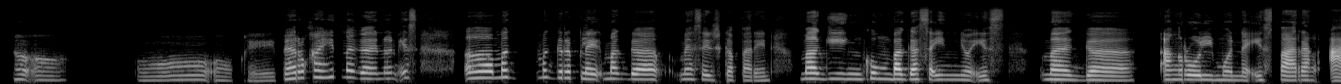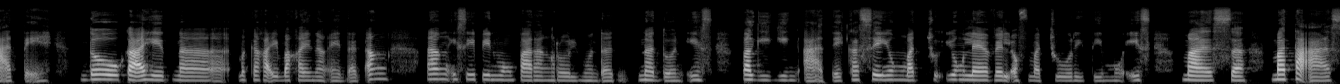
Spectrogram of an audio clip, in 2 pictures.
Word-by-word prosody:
Oo, 205 -3 -7 0.7
oh, 200 +4 -8 0.3
okey. 170 +1 -14
Pero 270 +4 +2
kahit 330 +2 -1
na 325 - +3
ganon 265 -2 -1
is, 305 +2 -5 0.5
ah, 300 +2 +5
mag 335 +1 +2 0.2
mag-reply, 295 -5 0
mag 260 0 -2
ah, 230 -1 +6 0.2
message 235 -4 -4
ka 200 -1 -5
pa 190 -2 -4
rin. 180 +1 -8 0.3
Maging 255 -2 +2
kumbaga 245 -3 +5
sa 235 - 0
inyo 215 -1 -4
is, 200 0 -6 0.4
mag 225 -3 +3
ah, 195 -2 +2 0.2
ang 225 0 +3
role 215 -1 +2
mo 205 0 -2
na 195 -2 -4
is 205 +1 -6
parang 205 0 +3 0.2
ate, 170 0 +1 0.2
though 225 0 +3
kahit 205 0 +6
na, 185 -3 -2 0.2
magkakaiba 195 -2 -3
kayo 190 -1 -5
ng 180 -1 -7
edad 160 -1 -9
ang 250 +2 0 0.4
ang 245 -1 +2
isipin 230 -2 -6
mong 200 -1 -8
parang 190 -1 -1
role 180 -1 -8
mo 180 -1 -12
na 170 0 -6 0.2
na 210 0 -1
dun 175 -3 -7
is 205 +3 -8 0.3
pagiging 200 -3 0
ate. 165 +1 -3
Kasi 210 +2 -1
'yong 210 - -9
matu 195 -1 -4
'yong 220 -1 -3
level 200 -2 +1
of 185 - -4
maturity 175 0 -9
mo 175 0 -14
is 200 +1 -6 0.3
mas 195 -3 +5 0.5
mataas 220 -6 +5
205 Hz, 140 wpm, -25 LUFS, 190-235 Hz, 0.7 s, ah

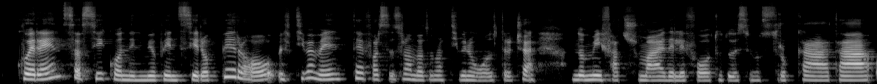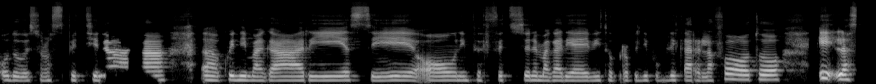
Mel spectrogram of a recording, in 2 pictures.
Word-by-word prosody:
coerenza, 255 +9 +4
sì, 260 -1 -4
con 215 -3 0
il 195 0 -1
mio 200 0 +2
pensiero, 200 -1 +1
però 275 - +1
ultimamente 245 +1 -2
forse 225 -3 -6
sono 240 -1 -5
andata 205 -1 -4
un 210 - -5
attimino 205 -2 -5
oltre, 185 +2 -7
cioè - - -1 0.4
non 210 -1 +1
mi 210 0 +3
faccio 195 0 -7
mai 185 0 +2
delle 185 0 -2
foto 185 +1 -5
dove 185 -1 -5
sono 190 0 -11
struccata 195 0 +2
o 200 - -2
dove 180 -2 -3
sono 180 0 -9
spettinata, 205 +1 +1 0.3
uhm, 195 -2 0
quindi 200 0 +2
magari 190 +1 +1
se 190 0 0
ho 185 +2 0
un'imperfezione, 190 +1 -5
magari 185 0 -1
evito 180 +1 -2
proprio 190 +1 -10
di 195 - -5
pubblicare 190 -1 -4
la 185 +1 -3
foto 220 0 +3 0.3
e 285 -2 +6
la 230 - +8
sta 230 0 -7
195 Hz, 150 wpm, -23 LUFS, 190-210 Hz, 0.4 s, la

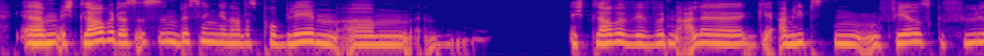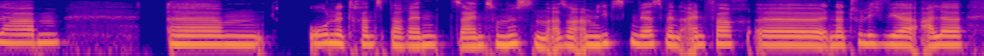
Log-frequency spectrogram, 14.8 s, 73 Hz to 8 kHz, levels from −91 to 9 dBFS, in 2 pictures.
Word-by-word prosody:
Ähm, 220 +1 +6
ich 225 0 -2
glaube, 250 +5 +5
das 220 0 +1
ist 235 +2 -2
'n 245 -1 0
bisschen 245 +1 -1
genau 220 -1 0
das 220 0 -6
Problem. 220 -1 +2
Ähm. 195 0 -1 1.2
Ich 210 -1 -5
glaube, 220 0 +2
wir 205 -1 -1
würden 220 0 -2
ge - - -7
alle 215 -1 0 0.2
am 205 - +1
liebsten 210 -3 -1
'n - - -5
faires 225 +4 -1
Gefühl 225 +3 -2
haben, 225 +1 -1 0.8
ähm, 200 -1 +2 0.3
ohne 215 -1 +2
transparent 195 0 -3
sein 175 +1 0
zu 200 - -2
müssen. 200 -4 +1
Also 180 +2 -1
am 195 +2 0
liebsten 220 +4 -1
wär's, 205 +1 0
wenn 195 -2 +1
einfach, 205 +3 -2
äh, 195 -2 +3
natürlich 200 +2 -2
wir 195 -2 +1
alle 195 +1 +2
210 Hz, 160 wpm, -25 LUFS, 195-225 Hz, 1.2 s, Ähm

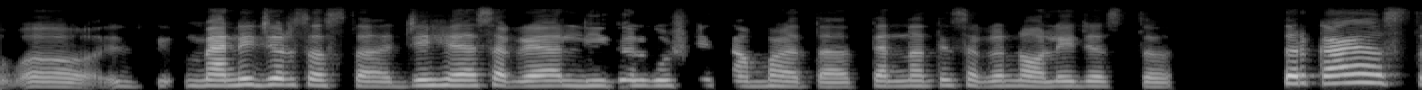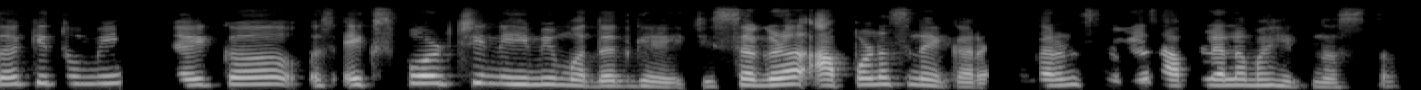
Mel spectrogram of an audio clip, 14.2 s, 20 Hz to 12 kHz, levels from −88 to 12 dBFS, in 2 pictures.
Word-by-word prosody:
अ, 170 +2 -6
managers 225 +2 +4
असतात 195 -4 -2
जे 210 - +2
ह्या 205 0 +5
सगळ्या 195 -2 +2
लीगल 200 +1 -3
गोष्टी 205 +2 -4
सांभाळतात. 175 -4 -3
त्यांना 190 0 -1
ते 210 - -2
सगळं 195 -2 -4
नॉलेज 180 -1 -1
असतं. 175 -2 -5 0.6
तर 280 0 +9
काय 290 +2 +8
असतं 295 -4 -1
की 295 - -1
तुम्ही 275 +1 -4 0.3
एक 225 +2 -1
अ, 250 0 +3 0.3
एक्सपर्टची 285 +5 +2
नेहमी 250 -3 0
मदत 190 -5 -2
घ्यायची. 175 -2 -6
सगळं 225 +2 +5
आपणच 240 +5 +2
नाही 225 -4 -1
करायचं. 160 +4 -7
कारण 220 +3 0
सगळंच 210 +3 -10
आपल्याला 215 +1 0
माहित 215 -5 -4
नसतं. 155 +1 -11
205 Hz, 145 wpm, -23 LUFS, 185-235 Hz, 0.6 s, तर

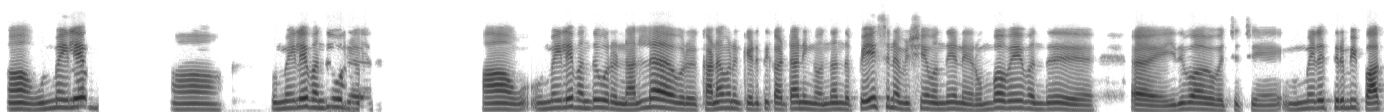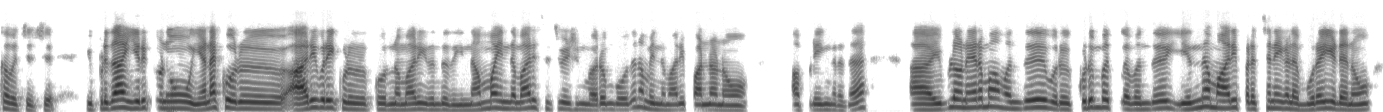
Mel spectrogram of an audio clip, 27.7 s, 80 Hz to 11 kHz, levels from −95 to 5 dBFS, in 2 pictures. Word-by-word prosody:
ஆ - - +6 0.3
உண்மையிலே 220 +5 +5 1.0
ஆ - - -4 0.9
உண்மையிலே 205 +6 +3
வந்து 215 +3 -3
ஒரு 185 -3 -6 1.3
ஆ - - +1 0.5
உண்மையிலே 210 +6 +1
வந்து 210 +1 -2
ஒரு 185 -3 -1
நல்ல 190 +9 -1 0.3
ஒரு 165 -1 -1 0.2
கணவனுக்கு 190 0 +1
எடுத்துக்காட்டா, 175 +1 -1
நீங்க 175 -2 0
வந்து 175 +3 -1
அந்த 165 -2 -2
பேசின 240 +1 +3
விஷயம் 180 +2 -3
வந்து 175 +2 -2
என்ன 170 -2 -1
ரொம்பவே 205 +5 0
வந்து 175 +1 -2 0.8
அ - - +7 0.3
இதுவா 175 +3 +2 0.2
வச்சுச்சு, 145 +1 -9 0.4
உண்மையிலே 200 +4 -1
திரும்பி 215 +1 0
பார்க்க 180 +1 +4
வச்சுச்சு, 150 -3 -7 0.4
இப்பிடிதான் 210 - +5
இருக்கணும். 200 -1 0 0.2
எனக்கு 215 +3 +1
ஒரு 190 0 +1 0.5
அறிவுரை 215 +5 +4
கூ 190 - -1 0.3
கூறினமாரி 160 +1 -2
இருந்தது, 160 -2 -4 0.2
நம்ம 195 +7 0
இந்தமாரி 195 +2 -1
சிச்சுவேஷன் 170 -2 -6
வரும்போது, 165 +2 -4
நம்ம 185 -6 -2
இந்த 155 -1 -5
மாரி 160 +2 -4
பண்ணணும், 150 -2 -1 0.5
அப்பிடிங்கிறத. 155 -3 -6 0.6
அ - - +3 0.2
இவ்ளோ 230 +6 +1
நேரமா 240 +2 +1
வந்து, 195 +3 -1 0.2
ஒரு 175 -1 0 0.2
குடும்பத்தில 220 -4 -1
வந்து 180 +4 -2 0.3
என்னமாரி 215 0 +2
பிரச்சனைகள 190 0 -2
முறையிடணும்? 170 -3 +1
185 Hz, 125 wpm, -23 LUFS, 165-210 Hz, 1.3 s, அ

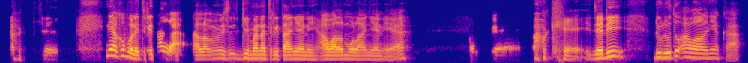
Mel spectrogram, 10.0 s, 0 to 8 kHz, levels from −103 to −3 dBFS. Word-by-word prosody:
Oke. - - -15 0.8
Ini 255 - +4
aku 235 +2 -1
boleh 140 - +6
cerita 155 +8 -3
enggak 375 - +4
kalau 130 +1 0
mise 150 0 -7
gimana 145 -1 +2
ceritanya 135 -1 +1
nih, 125 -1 -8
awal 130 0 +2
mulanya 125 -2 -3
nih, - - -11
ya. - - -5 1.2
Oke - - -7 0.5
oke, 480 - -5 0.3
jadi 155 +6 +8 0.6
dulu 175 0 -1
tuh, 225 - +2
awalnya 165 -4 -2
Kak, - - -10
150 Hz, 130 wpm, -23 LUFS, 130-175 Hz, 1.2 s, jadi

